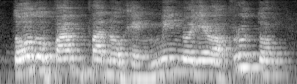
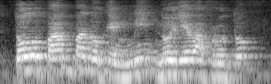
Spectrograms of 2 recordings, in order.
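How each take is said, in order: The two takes are said the same way.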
